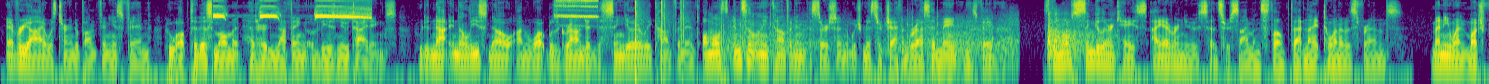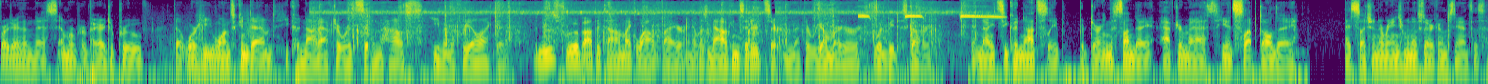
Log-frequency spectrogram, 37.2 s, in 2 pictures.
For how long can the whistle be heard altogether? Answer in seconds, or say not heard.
4 s.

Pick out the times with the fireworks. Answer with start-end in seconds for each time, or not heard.
6.9-14.0.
